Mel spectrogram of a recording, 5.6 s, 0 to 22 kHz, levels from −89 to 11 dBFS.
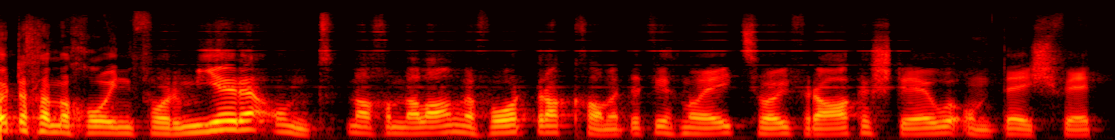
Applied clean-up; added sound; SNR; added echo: neural mask model DeepFilterNet 3.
